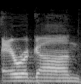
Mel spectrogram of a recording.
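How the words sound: The name is said with an American pronunciation. "the Americanized Aragon"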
